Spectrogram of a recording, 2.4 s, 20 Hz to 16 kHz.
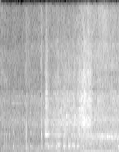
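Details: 2018 Toyota Highlander push-button start with the original smart key after programming new keys: starter cranks briefly, engine catches and settles into a steady low idle; normal start.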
